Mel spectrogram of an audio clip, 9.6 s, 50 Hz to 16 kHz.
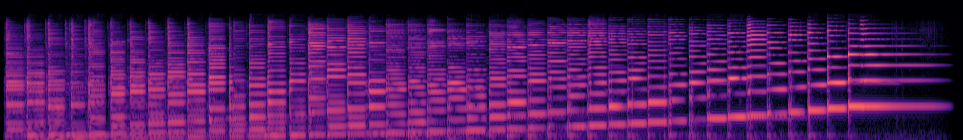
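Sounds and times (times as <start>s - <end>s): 
guitar: 0.0s - 9.6s.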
